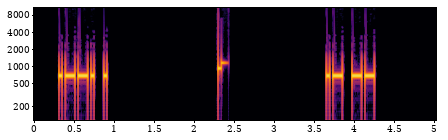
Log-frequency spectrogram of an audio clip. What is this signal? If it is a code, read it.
Morse code, heard as a keyed tone, about 30 wpm, 700 Hz. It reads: PE AM
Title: Top Two Letter Combinations in Words 30wpm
